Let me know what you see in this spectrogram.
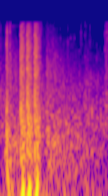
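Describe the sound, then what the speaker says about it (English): Gunfire in the video game Call of Duty Modern Warfare Remastered: a burst of loud, sharp shots clustered near the start, with a low thumping punch and a brief ringing tail. No voices. "Two shots."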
